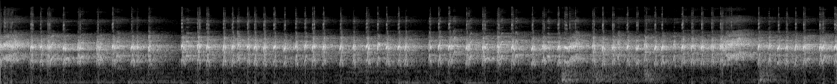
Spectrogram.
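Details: Noisy chatter of yellow-vented bulbul meant to lure wild females and males: continuous rapid, rattling notes with short clicks, one brief dip in loudness near two seconds.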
